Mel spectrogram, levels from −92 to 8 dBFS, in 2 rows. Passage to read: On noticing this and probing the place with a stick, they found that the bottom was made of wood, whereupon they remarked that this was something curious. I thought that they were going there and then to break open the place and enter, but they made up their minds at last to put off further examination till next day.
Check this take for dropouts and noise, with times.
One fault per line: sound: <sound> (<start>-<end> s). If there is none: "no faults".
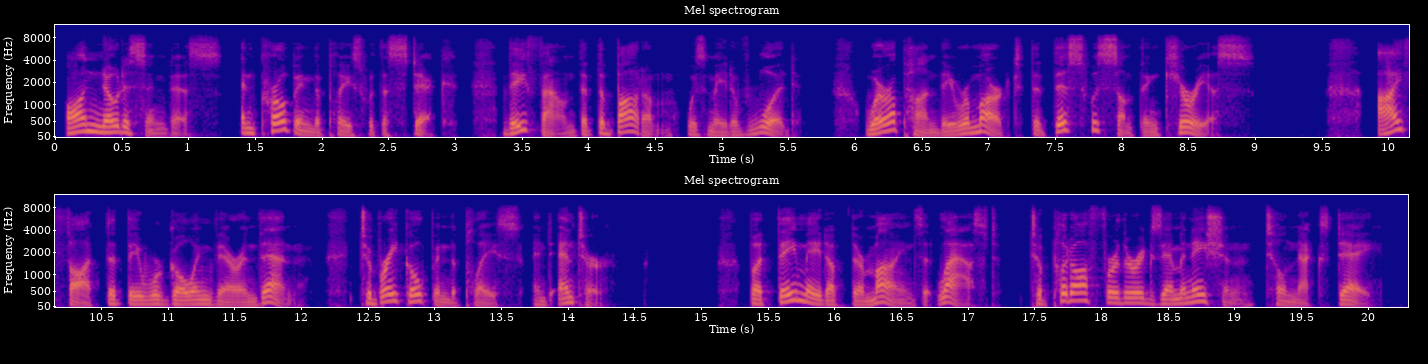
no faults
